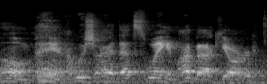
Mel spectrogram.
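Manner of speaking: hushed, carrying, loud stage whisper. Narrating a classmate's remark as a girl walks down the aisle, in a loud whisper. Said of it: "said in a loud whisper".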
